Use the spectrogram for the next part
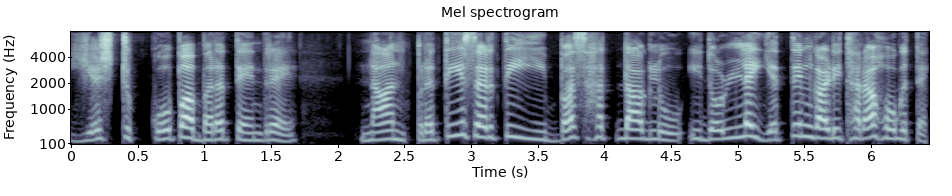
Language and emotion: Kannada, angry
